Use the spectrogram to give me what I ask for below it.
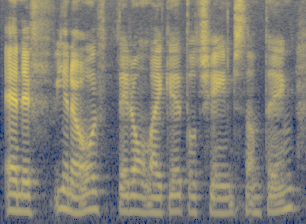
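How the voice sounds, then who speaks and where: A woman actress talking casually on a podcast, animated and full of "like" fillers. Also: low-pitched, moderate pace, vocal fry. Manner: animated, laughing storyteller with "like" fillers. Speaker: actress guest.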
